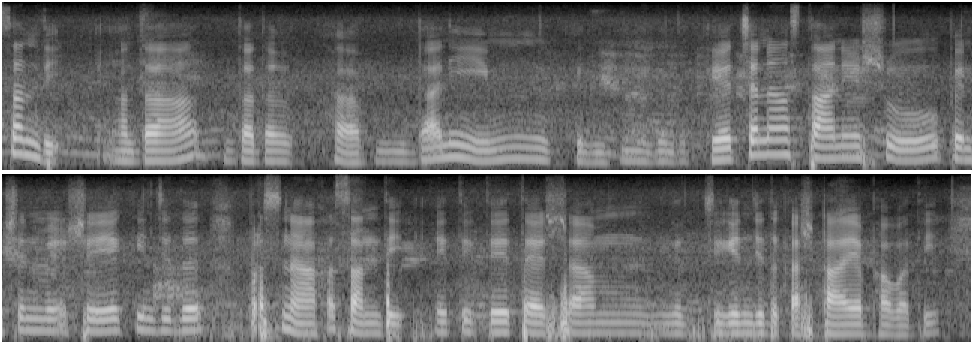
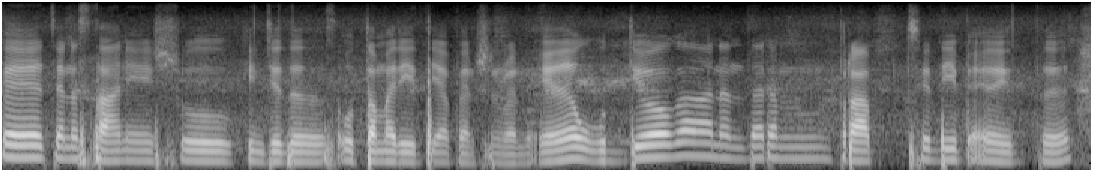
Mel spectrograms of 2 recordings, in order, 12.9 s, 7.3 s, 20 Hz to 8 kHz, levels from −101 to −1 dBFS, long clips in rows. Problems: constant background noise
